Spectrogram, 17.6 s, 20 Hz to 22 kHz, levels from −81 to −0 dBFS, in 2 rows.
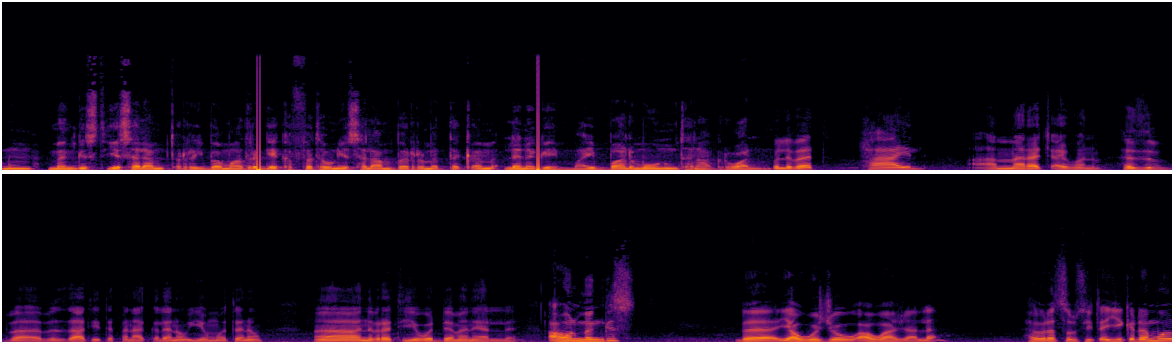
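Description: Two invalid numbers at full scale faults hit the audio, at 1.91 to 1.93 s and at 4.01 s. Each is a sharp bang where infinite or invalid sample values were pinned to maximum level, with lengths fitting 1024- and 512-sample blocks.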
